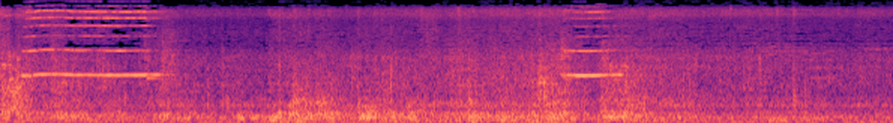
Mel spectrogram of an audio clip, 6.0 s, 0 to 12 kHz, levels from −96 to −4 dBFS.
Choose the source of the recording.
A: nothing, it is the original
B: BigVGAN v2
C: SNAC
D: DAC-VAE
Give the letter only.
A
